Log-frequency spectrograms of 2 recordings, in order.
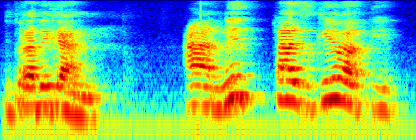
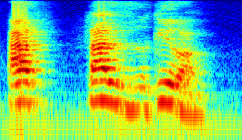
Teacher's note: Diperhatikan, anit tazkirati, ta ini adalah salah satu huruf syamsiah, huruf matahari. Alif dan lam pada kata at-tazkirah, alif lam pada kata at-tazkirah ini tidak akan terbaca karena ini akan diidghamkan, dilebur dengan huruf ta. Huruf ta-nya ada tasdidnya, at-tazkirah, tidak al-tazkirah.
